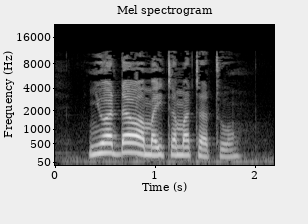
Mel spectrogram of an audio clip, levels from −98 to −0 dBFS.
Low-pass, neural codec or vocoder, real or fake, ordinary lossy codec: 19.8 kHz; none; real; MP3, 48 kbps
